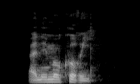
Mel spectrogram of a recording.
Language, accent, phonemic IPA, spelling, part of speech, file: French, France, /a.ne.mo.kɔ.ʁi/, anémochorie, noun, LL-Q150 (fra)-anémochorie.wav
- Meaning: anemochory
